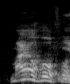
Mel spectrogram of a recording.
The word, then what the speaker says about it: Mayrhofer: Did I say it right? Mayrhofer. Almost. Mayrhofer.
